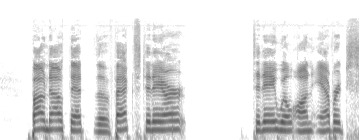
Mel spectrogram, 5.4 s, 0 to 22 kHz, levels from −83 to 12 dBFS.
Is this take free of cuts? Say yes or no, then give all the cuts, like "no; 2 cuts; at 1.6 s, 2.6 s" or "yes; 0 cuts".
no; 2 cuts; at 1.4 s, 3.8 s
